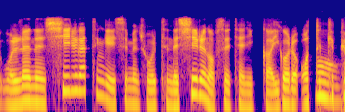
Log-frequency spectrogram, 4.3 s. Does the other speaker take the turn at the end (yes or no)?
no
